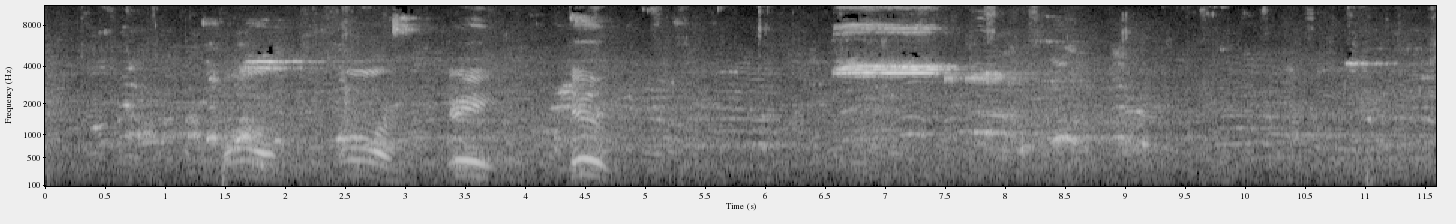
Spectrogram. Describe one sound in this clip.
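A crowd murmurs in the background.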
